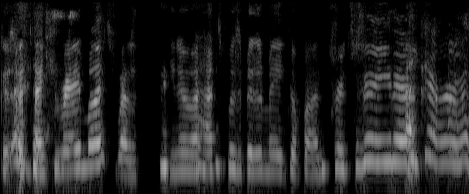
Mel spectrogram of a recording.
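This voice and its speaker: In an Irish accent, a woman speaks very fast at a high pitch with lively intonation. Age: 60s. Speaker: artist and project founder. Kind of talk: interview.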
